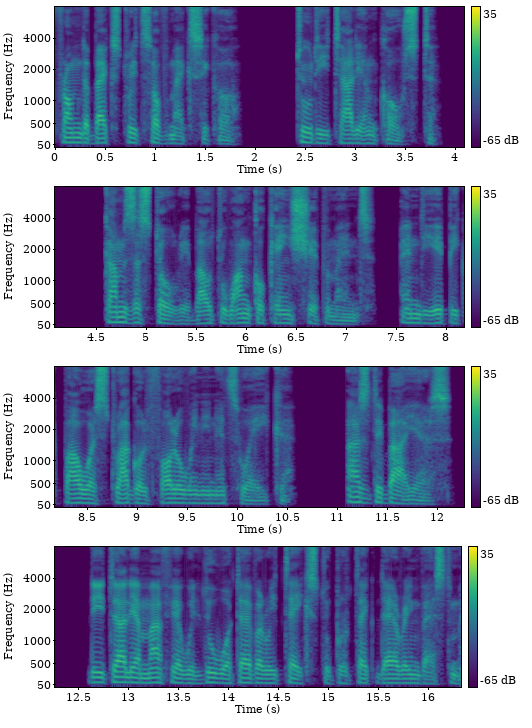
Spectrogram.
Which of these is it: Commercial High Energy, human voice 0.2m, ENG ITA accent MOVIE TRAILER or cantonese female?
ENG ITA accent MOVIE TRAILER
